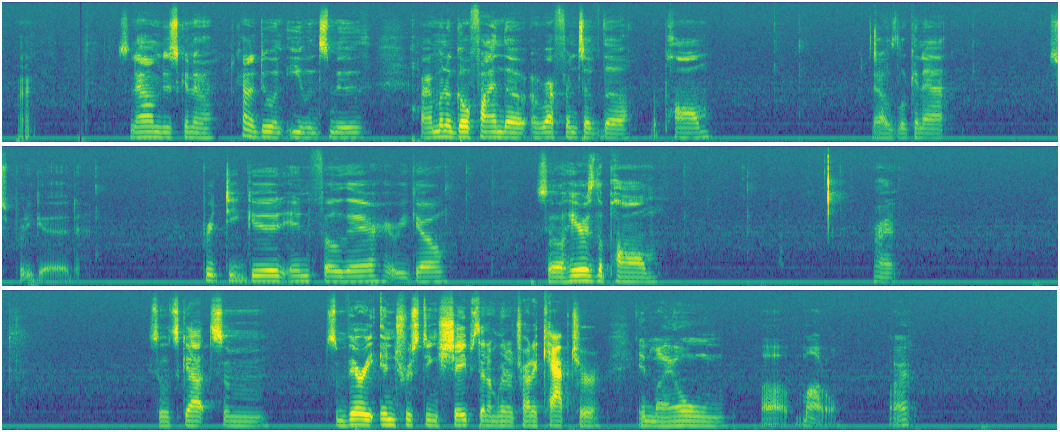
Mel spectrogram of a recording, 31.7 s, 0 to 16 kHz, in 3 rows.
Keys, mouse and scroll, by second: 0.2 shift+click, 0.4 shift+click, 0.6 shift+click, 0.8 shift+click, 1.0 shift+click, 1.7 shift+click, 2.1 shift+click, 6.2 right click, 7.7 middle click, 8.8 middle click, 9.7-11.4 middle drag, 13.0 middle click, 14.7 middle click, 15.2-16.6 right drag, 17.4 middle click, 18.9-21.2 middle drag, 27.4-31.6 right drag.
